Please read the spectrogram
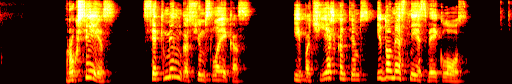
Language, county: Lithuanian, Kaunas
